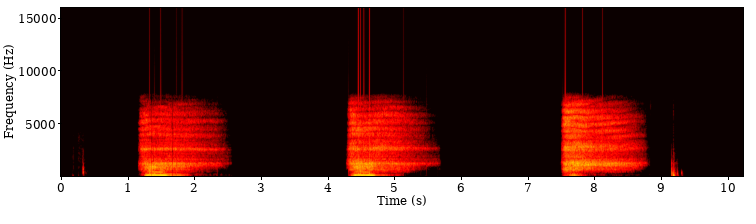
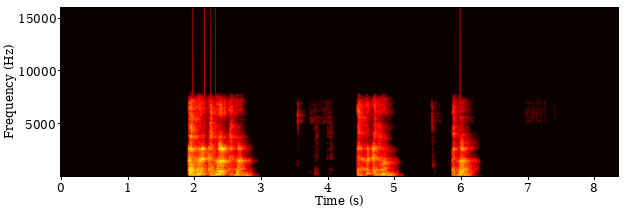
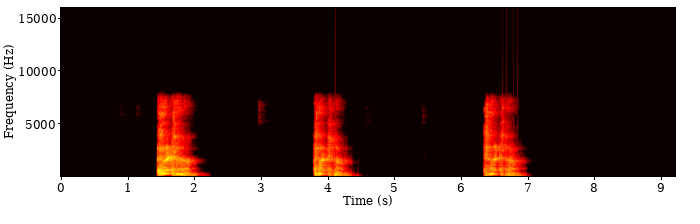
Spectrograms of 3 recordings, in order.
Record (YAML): exhalation_length: 10.2 s
exhalation_amplitude: 3032
exhalation_signal_mean_std_ratio: 0.41
cough_length: 8.4 s
cough_amplitude: 11021
cough_signal_mean_std_ratio: 0.31
three_cough_length: 9.2 s
three_cough_amplitude: 6630
three_cough_signal_mean_std_ratio: 0.3
survey_phase: beta (2021-08-13 to 2022-03-07)
age: 18-44
gender: Male
wearing_mask: 'No'
symptom_none: true
smoker_status: Never smoked
respiratory_condition_asthma: false
respiratory_condition_other: false
recruitment_source: REACT
submission_delay: 1 day
covid_test_result: Negative
covid_test_method: RT-qPCR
